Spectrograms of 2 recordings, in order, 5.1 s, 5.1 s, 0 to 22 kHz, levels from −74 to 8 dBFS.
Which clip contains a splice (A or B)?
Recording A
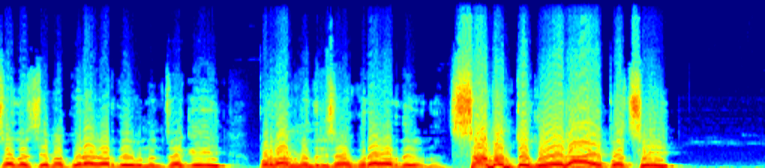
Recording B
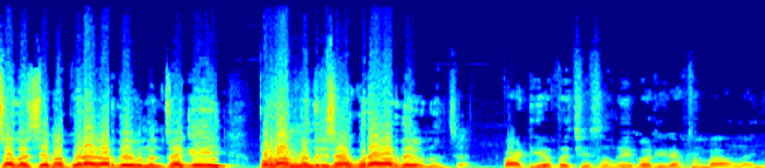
A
